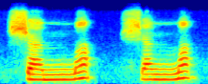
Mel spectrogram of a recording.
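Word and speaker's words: 什么: okay let's continue so what in chinese is shama okay the second i think i can put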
